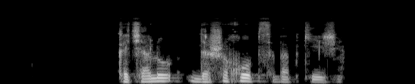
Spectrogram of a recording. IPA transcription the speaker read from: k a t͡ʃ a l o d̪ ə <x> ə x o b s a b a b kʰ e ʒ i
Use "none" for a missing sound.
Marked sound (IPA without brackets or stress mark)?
ʂ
